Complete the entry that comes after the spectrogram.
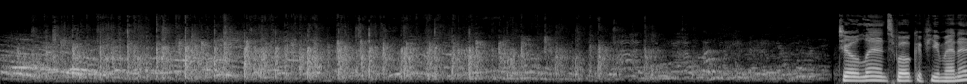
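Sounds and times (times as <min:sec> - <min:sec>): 
applause at ribbon cutting: 0:00.0 - 0:07.0
crowd chattering and cheering: 0:00.0 - 0:08.4
speech: 0:08.4 - 0:09.6.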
